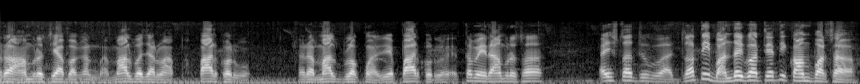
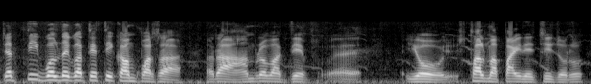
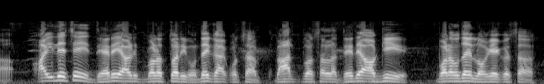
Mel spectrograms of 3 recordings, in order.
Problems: constant background noise, background conversations at intervals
